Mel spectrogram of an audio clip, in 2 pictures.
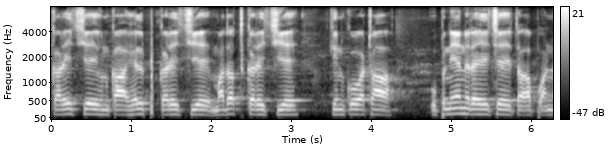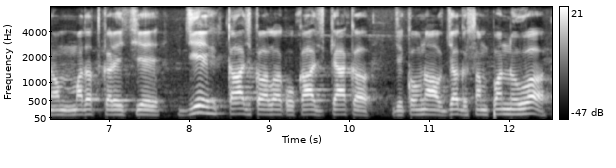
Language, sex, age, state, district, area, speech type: Maithili, male, 18-30, Bihar, Supaul, rural, spontaneous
